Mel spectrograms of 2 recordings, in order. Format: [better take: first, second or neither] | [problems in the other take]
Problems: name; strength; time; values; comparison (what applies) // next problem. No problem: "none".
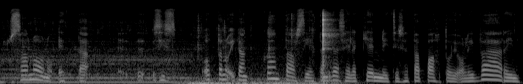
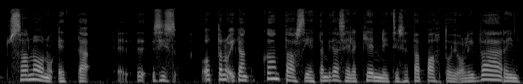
second | household noises; very loud; until 3 s; 3 dB above the speech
